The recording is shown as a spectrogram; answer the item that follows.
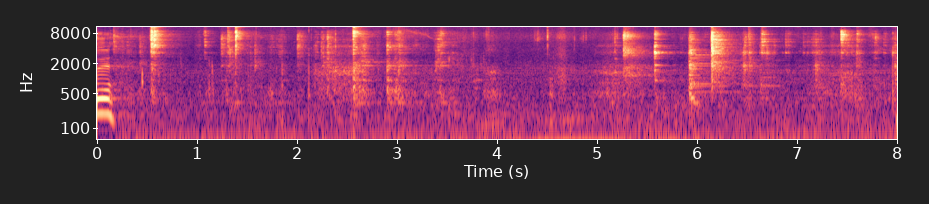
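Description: Irregular metal clinks and light knocks as the cast-iron funnel cover of a ProMetal Atmosfera sauna stove is seated over its stone chamber and nuts are started by hand on its mounting bolts.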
